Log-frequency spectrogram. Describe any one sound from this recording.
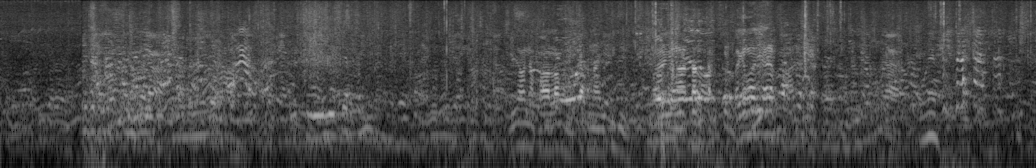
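A crowd of men and women talk and call out nearby outdoors.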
